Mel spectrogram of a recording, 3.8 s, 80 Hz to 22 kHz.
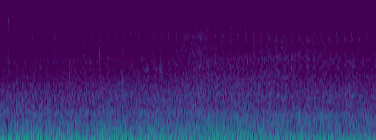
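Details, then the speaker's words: Rutec Cargo 125 scooter, about one month and 300 km old, started after waiting for the fuel pump to stop: fires very quickly and settles into a low, even putter at steady idle, no knocks or misses; normal idle. "Çok çabuk çok hızlı çalışıyor hemen çalışıyor"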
